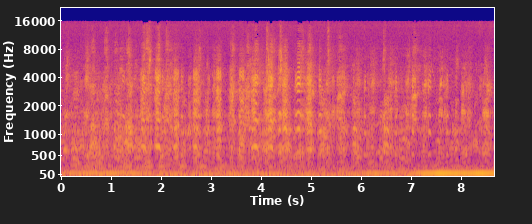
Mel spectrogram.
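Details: Many flamingos calling together in a river in the Dominican Republic, rapid honking notes several per second, rising and falling in waves, with deep rumble strengthening toward the end.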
